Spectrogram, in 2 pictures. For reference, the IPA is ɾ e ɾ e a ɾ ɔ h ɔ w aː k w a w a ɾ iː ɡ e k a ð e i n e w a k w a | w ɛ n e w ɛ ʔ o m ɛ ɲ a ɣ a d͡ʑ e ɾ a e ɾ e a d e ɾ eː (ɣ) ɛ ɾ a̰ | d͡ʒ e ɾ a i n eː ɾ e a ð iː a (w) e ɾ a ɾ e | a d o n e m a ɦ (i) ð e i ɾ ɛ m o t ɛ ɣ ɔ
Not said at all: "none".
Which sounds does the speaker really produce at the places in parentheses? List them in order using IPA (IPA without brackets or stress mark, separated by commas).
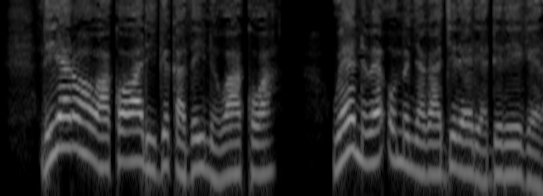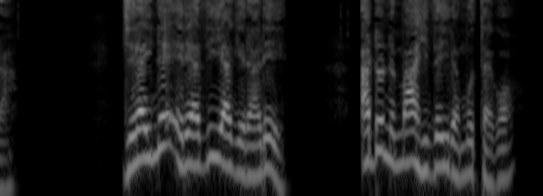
ɣ, ɣ, i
